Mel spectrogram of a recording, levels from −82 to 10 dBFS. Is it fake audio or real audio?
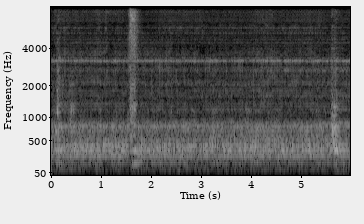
fake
